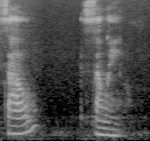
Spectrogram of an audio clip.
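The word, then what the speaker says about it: Samhain: believe that's how you it looks like s-a-m-h-a-i-n but i believe it's cell sewing okay this is how it's traditionally pronounced and this is the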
